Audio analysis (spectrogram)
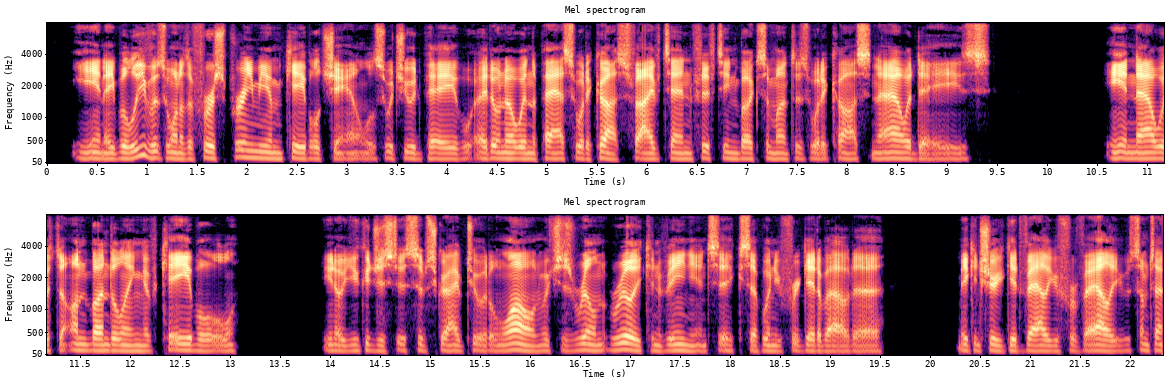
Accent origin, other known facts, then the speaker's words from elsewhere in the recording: Syracuse, New York, United States; I'm the oldest of six kids. I grew up in Syracuse, New York.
